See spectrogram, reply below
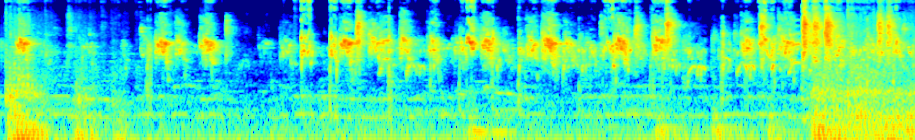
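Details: Domestic budgerigars in a home play area call with repeated short squawks and chirps roughly every half second, a mix of harsh and tonal notes, ending in a louder noisy burst.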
